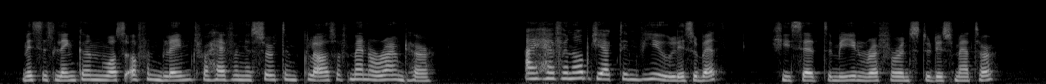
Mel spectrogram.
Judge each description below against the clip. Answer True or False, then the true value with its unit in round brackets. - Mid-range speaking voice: False (200 Hz)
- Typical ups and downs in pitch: True (3.0 semitones)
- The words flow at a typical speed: True (170 wpm)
